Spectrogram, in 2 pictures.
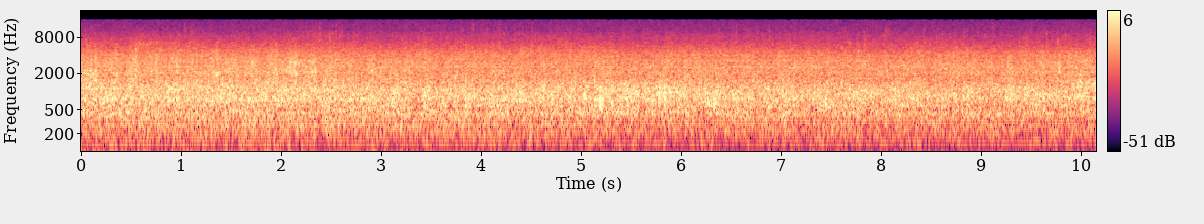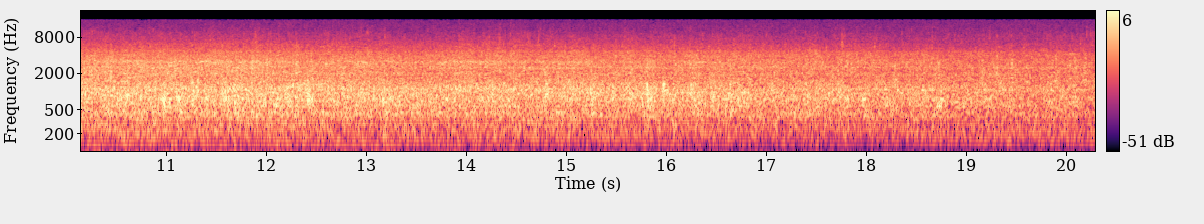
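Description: Diesel-hauled passenger train of coaches rolling along the track: a steady noise of wheels on rail that slowly fades as the train draws away.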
